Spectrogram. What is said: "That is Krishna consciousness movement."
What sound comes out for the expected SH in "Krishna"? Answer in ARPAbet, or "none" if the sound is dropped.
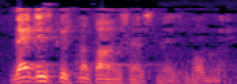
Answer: S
